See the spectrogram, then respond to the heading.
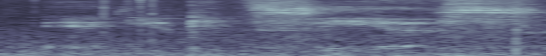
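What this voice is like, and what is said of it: Whispering. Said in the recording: “I'm whispering a lot”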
